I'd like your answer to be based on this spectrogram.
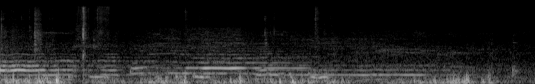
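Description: A pet female pigeon coos in soft repeated bursts close by, with other birds chirping and cooing around it in a busy loft; someone talks over much of it.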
